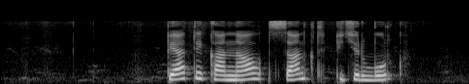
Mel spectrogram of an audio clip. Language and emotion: Russian, neutral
